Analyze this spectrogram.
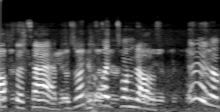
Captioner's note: radio chatter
